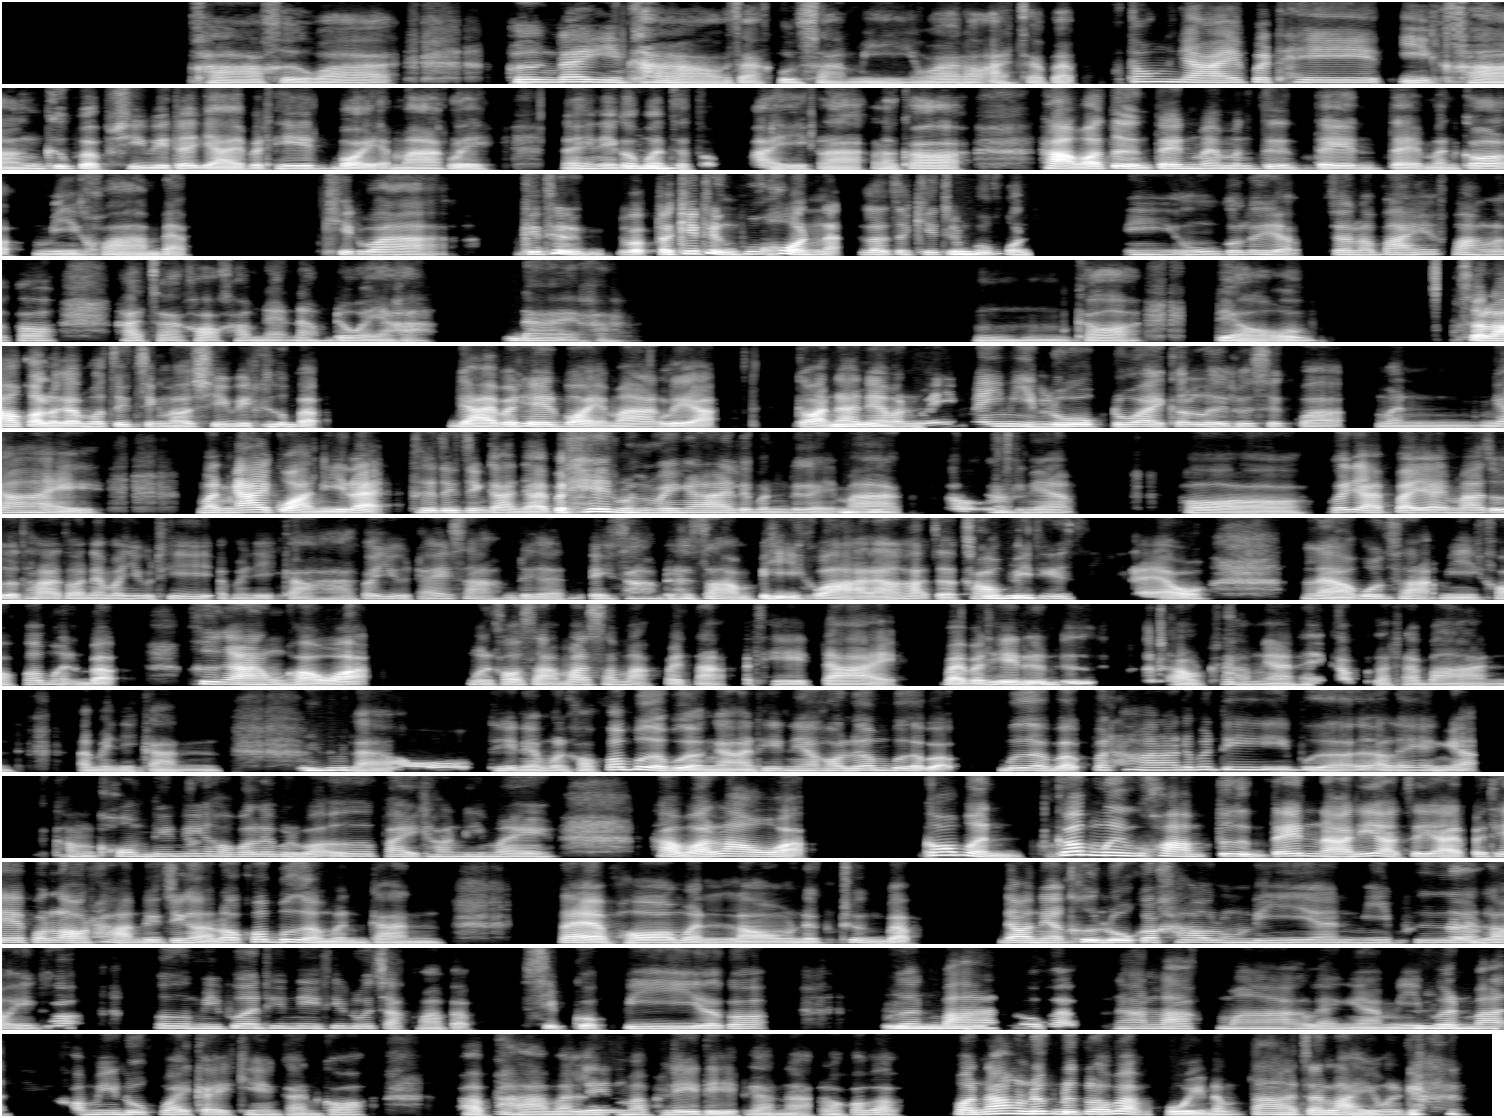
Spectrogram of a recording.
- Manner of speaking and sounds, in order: other background noise; in English: "play date"; laughing while speaking: "เหมือนกัน"
- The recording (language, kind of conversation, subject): Thai, advice, จะรับมือกับความรู้สึกผูกพันกับที่เดิมอย่างไรเมื่อจำเป็นต้องย้ายไปอยู่ที่ใหม่?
